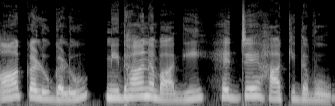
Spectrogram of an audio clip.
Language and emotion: Kannada, neutral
